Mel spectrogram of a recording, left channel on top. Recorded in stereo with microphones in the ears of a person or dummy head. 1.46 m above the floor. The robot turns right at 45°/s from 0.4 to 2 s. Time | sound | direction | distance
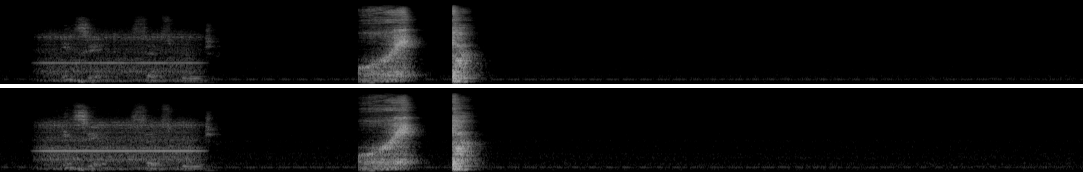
0.6 | a man speaking | 70° right | 2.5 m
3.6 | throat clearing | 10° left (ahead or behind) | 1.0 m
